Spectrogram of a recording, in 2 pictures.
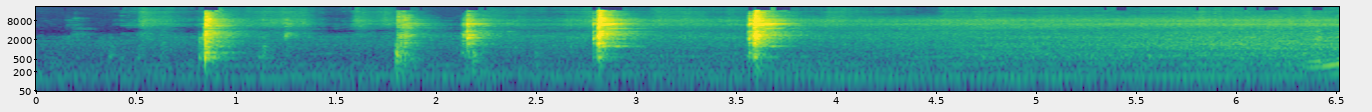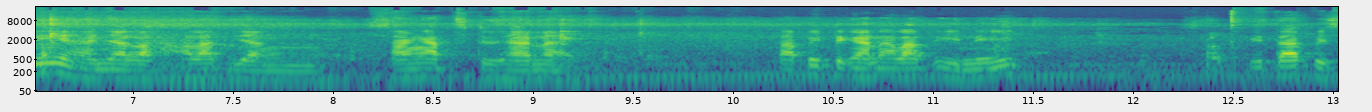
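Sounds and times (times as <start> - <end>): low steady hum: 0.0 - 13.0
metal-on-metal strikes ringing: 1.8 - 4.0.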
